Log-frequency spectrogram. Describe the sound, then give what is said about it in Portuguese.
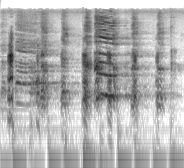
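Several live chickens cluck in quick, uneven bursts of short throaty calls, overlapping one another, over a steady low hum. No one speaks. “a taverneira já conhecia o Horus, então ela trouxe umas galinhas bem fresquinhas, ainda vivas, pra dar pro Robertinho comer.”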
